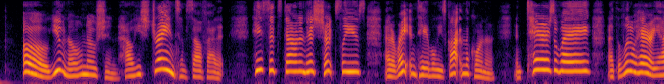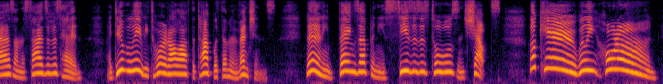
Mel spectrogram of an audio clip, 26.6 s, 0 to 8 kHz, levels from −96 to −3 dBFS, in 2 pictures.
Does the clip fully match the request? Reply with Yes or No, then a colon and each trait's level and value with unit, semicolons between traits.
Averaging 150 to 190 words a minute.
Yes: average, 155 wpm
